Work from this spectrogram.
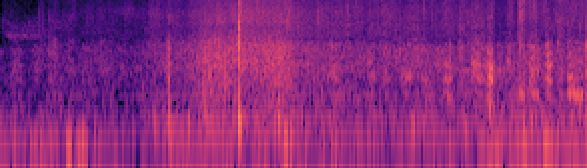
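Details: German Shepherd dogs at play, breathing in quick, rough, uneven bursts of breathy noise across a wide range, with scattered sharp clicks and squeaks from the activity mixed in.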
